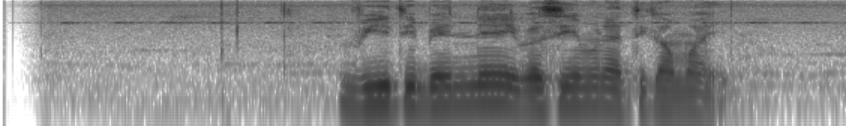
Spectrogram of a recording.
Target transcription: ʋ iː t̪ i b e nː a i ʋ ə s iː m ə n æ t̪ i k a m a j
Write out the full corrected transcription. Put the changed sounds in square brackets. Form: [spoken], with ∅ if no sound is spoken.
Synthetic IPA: ʋ iː t̪ i b e nː [e] i ʋ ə s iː m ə n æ t̪ i k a m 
